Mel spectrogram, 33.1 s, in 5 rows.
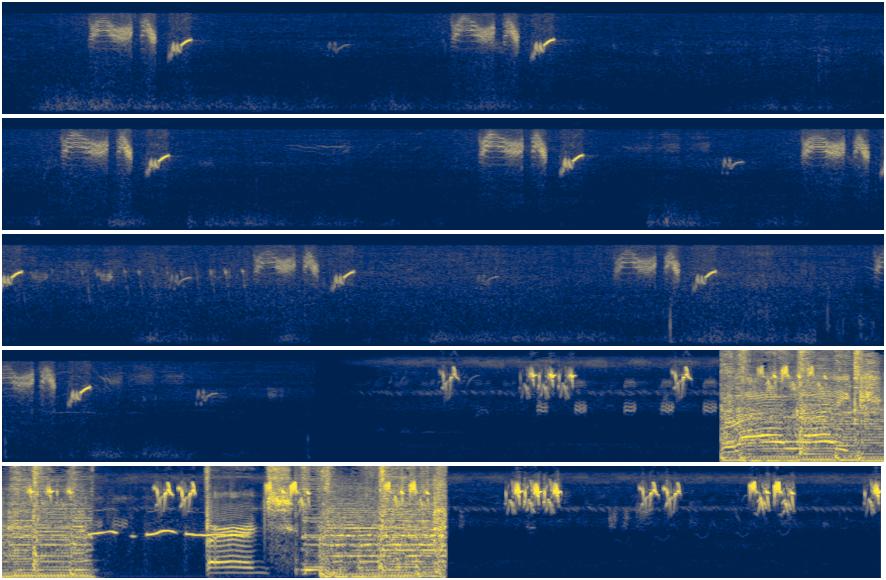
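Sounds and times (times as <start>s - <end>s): steady bird notes: 24.8s - 32.4s
songbird call phrase: 24.8s - 33.0s.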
